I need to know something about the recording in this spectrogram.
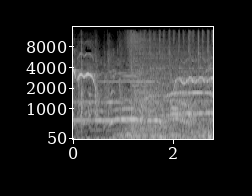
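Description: A crowd cheers with high whistles and shouts, a few sharp claps ringing out at the start before the noisy hubbub settles into a steady, excited roar, applauding a mariachi act from Michoacán at a Telemundo party celebrating the World Cup.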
